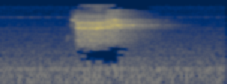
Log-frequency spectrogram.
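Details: Green-cheeked conure kept as a pet, chattering in the afternoon: a single loud, harsh screech lasting about half a second, rough and noisy with a fading tail, against a quiet room hum.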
